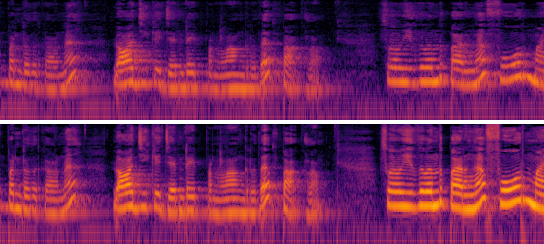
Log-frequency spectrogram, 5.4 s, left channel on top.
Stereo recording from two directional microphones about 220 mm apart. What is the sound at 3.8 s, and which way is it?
Speech, 45° right (ahead or behind).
